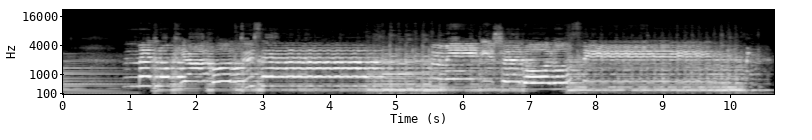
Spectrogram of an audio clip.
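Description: Hungarian folk tune played on a plucked string instrument, with sustained melodic notes and a short break about seven seconds in.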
